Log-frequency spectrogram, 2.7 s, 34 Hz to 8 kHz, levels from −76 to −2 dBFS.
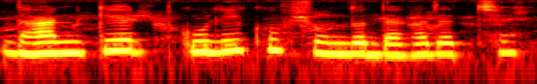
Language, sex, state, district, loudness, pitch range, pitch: Bengali, female, West Bengal, Alipurduar, -18 LUFS, 245-290 Hz, 265 Hz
